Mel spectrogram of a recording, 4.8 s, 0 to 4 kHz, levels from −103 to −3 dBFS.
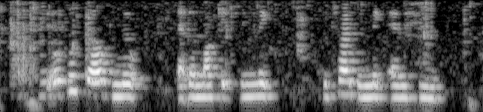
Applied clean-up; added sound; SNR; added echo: classical method Wiener filter.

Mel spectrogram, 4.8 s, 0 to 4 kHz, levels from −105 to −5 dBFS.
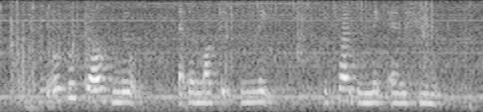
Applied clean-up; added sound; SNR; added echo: none; Printer; 10 dB; none.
